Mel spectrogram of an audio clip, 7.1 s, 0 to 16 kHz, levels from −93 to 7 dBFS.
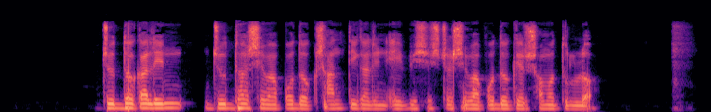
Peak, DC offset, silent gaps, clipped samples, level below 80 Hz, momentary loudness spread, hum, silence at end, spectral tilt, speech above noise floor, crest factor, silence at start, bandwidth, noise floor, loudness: -2 dBFS; under 0.1%; none; under 0.1%; -52 dBFS; 8 LU; none; 0.3 s; -4 dB/octave; 70 dB; 20 dB; 1.05 s; 8 kHz; -89 dBFS; -19 LUFS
